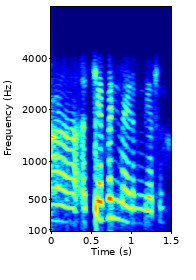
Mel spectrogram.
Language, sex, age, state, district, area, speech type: Telugu, female, 18-30, Andhra Pradesh, Anakapalli, urban, conversation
